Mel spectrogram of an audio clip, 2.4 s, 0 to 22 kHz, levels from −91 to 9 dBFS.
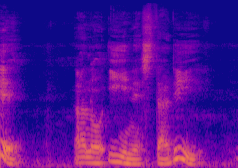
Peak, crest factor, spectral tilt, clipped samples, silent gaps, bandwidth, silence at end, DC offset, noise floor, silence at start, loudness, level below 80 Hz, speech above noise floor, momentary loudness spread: -14 dBFS; 16 dB; -5.5 dB/octave; under 0.1%; none; 19.5 kHz; 0 s; under 0.1%; -54 dBFS; 0 s; -31 LUFS; -56 dBFS; 25 dB; 10 LU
